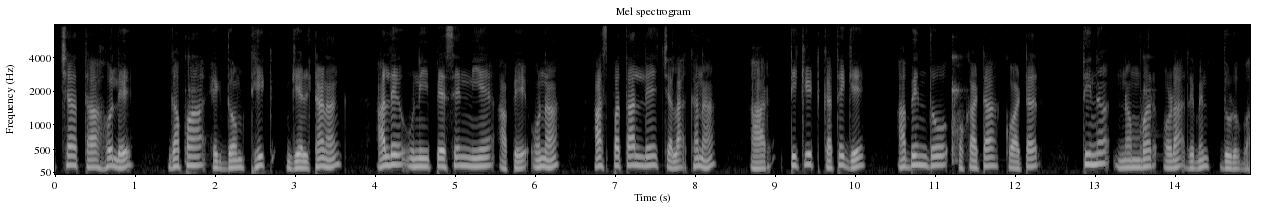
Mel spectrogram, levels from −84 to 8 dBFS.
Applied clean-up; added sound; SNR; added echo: neural separator model SepFormer DNS4.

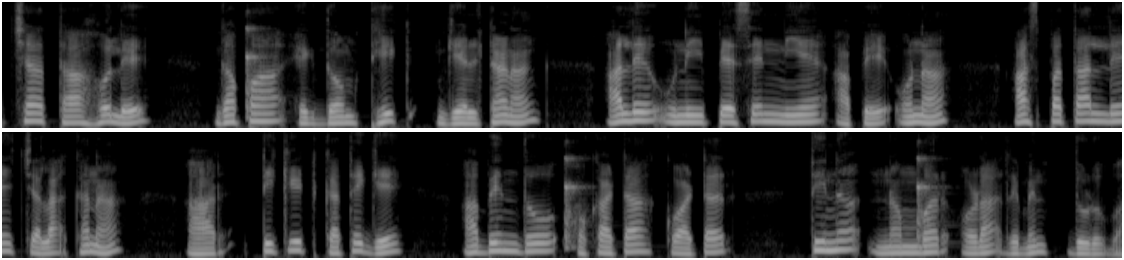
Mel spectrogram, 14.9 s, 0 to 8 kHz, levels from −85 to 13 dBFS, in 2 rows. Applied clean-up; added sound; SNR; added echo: none; Bowed string instrument; 16 dB; none.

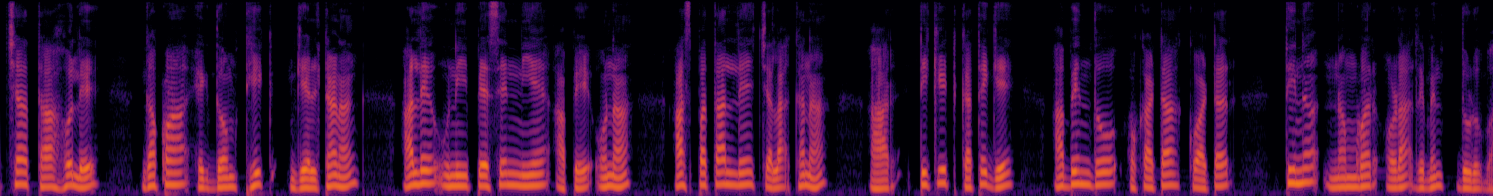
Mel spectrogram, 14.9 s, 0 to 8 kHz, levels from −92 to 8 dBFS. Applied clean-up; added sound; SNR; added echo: neural mask model Resemble Enhance denoiser.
